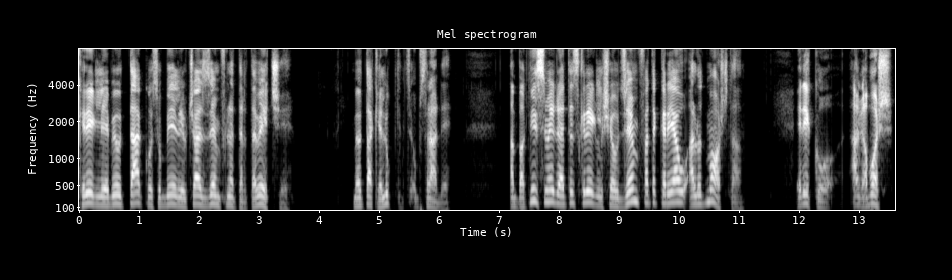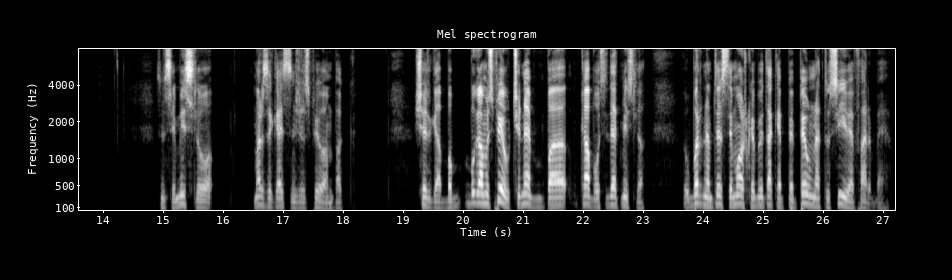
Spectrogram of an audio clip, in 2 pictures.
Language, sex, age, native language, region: Slovenian, male, 60+, Slovenian, Carinthia region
